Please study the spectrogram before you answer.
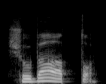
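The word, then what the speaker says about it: شباط: It's shu, shu, and the ba here has no vowel because it's an alif, so it's a long vowel. It's shuba, shuba, shubat, shubat, shubat.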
